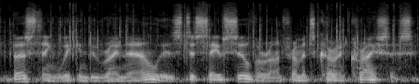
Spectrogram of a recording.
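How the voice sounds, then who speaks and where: A man voicing a stoic, pragmatic warrior in a fantasy video game, speaking gravely and formally. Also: sits low, normal speed, close to an everyday voice. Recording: noisy game ambience behind voice.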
